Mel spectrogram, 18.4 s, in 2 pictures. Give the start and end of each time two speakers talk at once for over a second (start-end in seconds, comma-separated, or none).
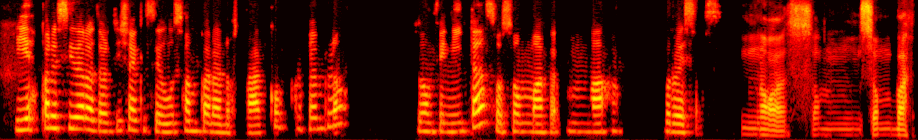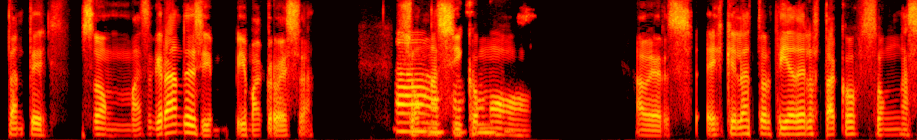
13.1-14.5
